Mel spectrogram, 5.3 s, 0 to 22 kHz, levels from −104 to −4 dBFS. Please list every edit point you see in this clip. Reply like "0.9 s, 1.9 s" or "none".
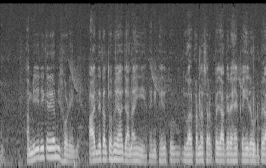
none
